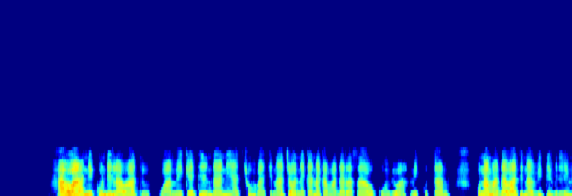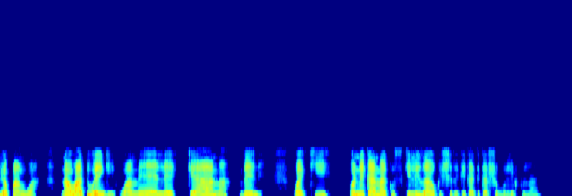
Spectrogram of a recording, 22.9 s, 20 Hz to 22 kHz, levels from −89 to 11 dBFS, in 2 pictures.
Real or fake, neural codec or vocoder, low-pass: real; none; 5.4 kHz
